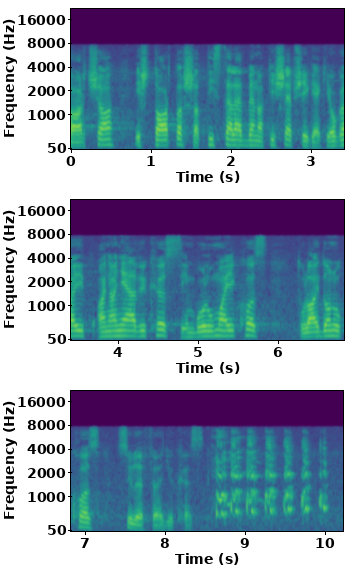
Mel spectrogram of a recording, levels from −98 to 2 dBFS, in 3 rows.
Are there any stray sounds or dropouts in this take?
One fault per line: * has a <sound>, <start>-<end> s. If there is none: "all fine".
* has a laugh, 8.6-10.1 s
